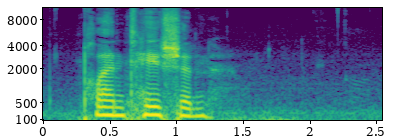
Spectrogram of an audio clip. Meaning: A large farm; estate or area of land designated for agricultural growth. Often includes housing for the owner and workers
- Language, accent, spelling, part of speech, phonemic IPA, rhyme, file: English, US, plantation, noun, /plænˈteɪʃən/, -eɪʃən, En-us-plantation.ogg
